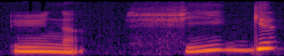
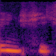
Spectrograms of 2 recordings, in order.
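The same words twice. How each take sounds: First: Very slow reading of "Une figue", rising at the end; deliberate, drawn-out phonics reading; slow sounding-out. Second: Said in the usual way. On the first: Shown as a demonstration. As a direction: read it word by word for a beginner. Teacher models word for reading.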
